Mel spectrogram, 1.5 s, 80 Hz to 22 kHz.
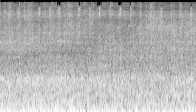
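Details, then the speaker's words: BMW Alpina B10 Biturbo E34 after fuel filter job: smooth even idle with no valve-train tick, only distinctive injector clicking; sounds healthy. "Oh, it's quiet. You can't even hear the valve train anymore."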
